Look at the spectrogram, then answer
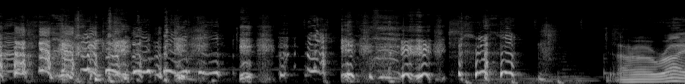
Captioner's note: laughing; still laughing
